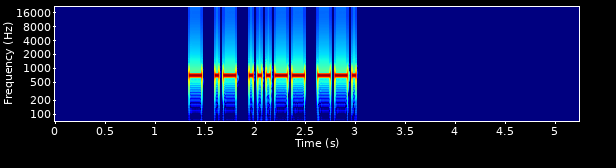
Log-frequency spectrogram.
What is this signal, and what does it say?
Morse code, heard as a keyed tone, about 28 wpm, 700 Hz. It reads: TA3G
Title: DXCC-100 Call Signs - 4 Characters - Repeated 3x - 28wpm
